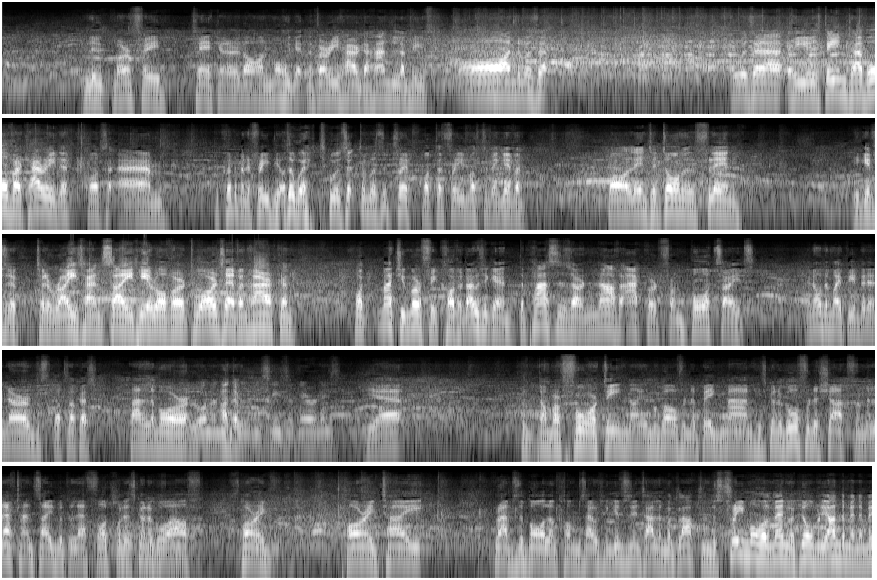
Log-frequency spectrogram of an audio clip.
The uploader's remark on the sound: Live Commentary of the Leitrim GAA Senior Football Championship Final 2021. In Avant Money Pairc Sean MacDiarmada, Carrick on Shannon.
